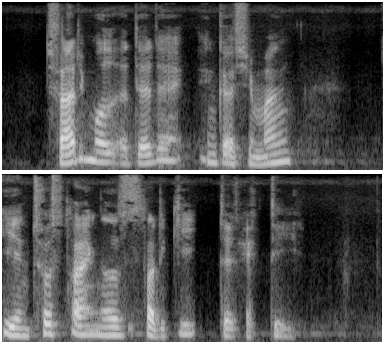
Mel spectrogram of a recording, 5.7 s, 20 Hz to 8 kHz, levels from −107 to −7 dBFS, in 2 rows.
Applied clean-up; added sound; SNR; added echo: neural separator model SepFormer DNS4.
